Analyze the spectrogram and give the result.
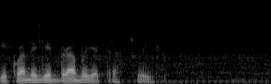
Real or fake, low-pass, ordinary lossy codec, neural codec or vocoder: real; 7.2 kHz; none; none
